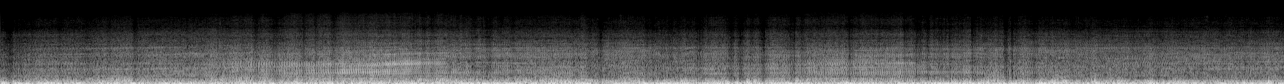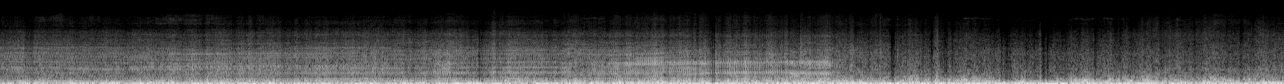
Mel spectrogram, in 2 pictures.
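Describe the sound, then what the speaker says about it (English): Ducati Multistrada V2 S motorcycles ride past over steady wind buffeting, their engine tones rising and falling as they go by at a loud, close distance with no talk. "Yes, these bikes are passing. Like I said, these are the Multistradas V2S."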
